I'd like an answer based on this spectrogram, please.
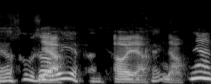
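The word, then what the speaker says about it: Rifa: REFA. Oh, yeah. Okay. No. Yeah, it's like the Latin pronunciation Refa, not Refa.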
